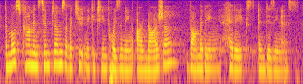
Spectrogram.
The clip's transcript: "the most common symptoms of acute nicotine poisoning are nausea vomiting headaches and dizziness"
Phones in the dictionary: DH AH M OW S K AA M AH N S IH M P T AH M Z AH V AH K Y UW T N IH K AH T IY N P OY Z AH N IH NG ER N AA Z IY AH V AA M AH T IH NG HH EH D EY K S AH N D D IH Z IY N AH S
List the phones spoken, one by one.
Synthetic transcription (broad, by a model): DH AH M OW S K AA M AH N S IH M P T AH M Z AH V AH K Y UW T N IH K AH T IY N P OY Z AH N IH NG ER N AA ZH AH V AA M AH T IH NG HH EH D EY K S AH N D D IH Z IY N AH S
